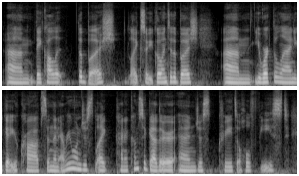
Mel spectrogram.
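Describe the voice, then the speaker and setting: A woman's voice: fairly low pitch, fairly even intonation, fairly quick, vocal fry, darkish tone, clean tone. A woman from Tonga whose first language is Tongan, chatting casually as a podcast guest, with plenty of fillers. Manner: chatty, many fillers like "like" and "you know". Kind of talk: casual interview chat.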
